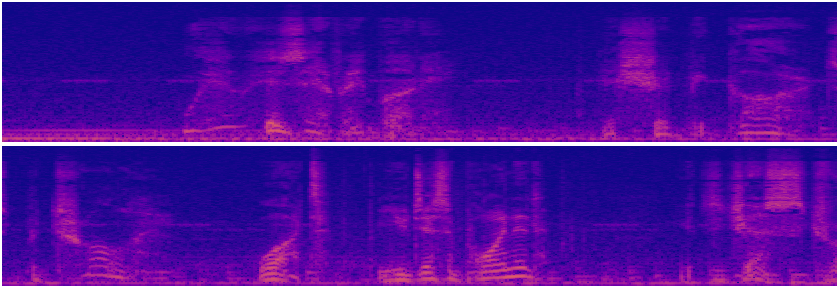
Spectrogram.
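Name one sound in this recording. An elderly man speaks quietly and urgently.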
